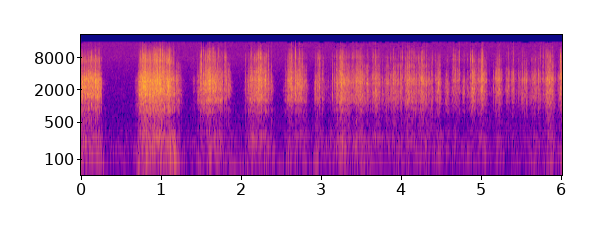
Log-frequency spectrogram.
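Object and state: Silicone scrubber gloves rubbed together.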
